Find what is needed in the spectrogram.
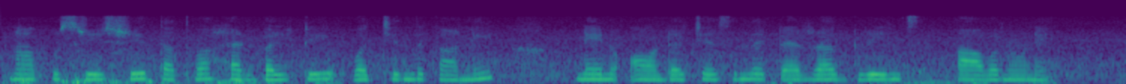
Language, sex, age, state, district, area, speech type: Telugu, female, 30-45, Telangana, Mancherial, rural, read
